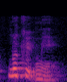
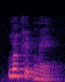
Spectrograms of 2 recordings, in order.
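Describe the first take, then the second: The two takes are said the same way.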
